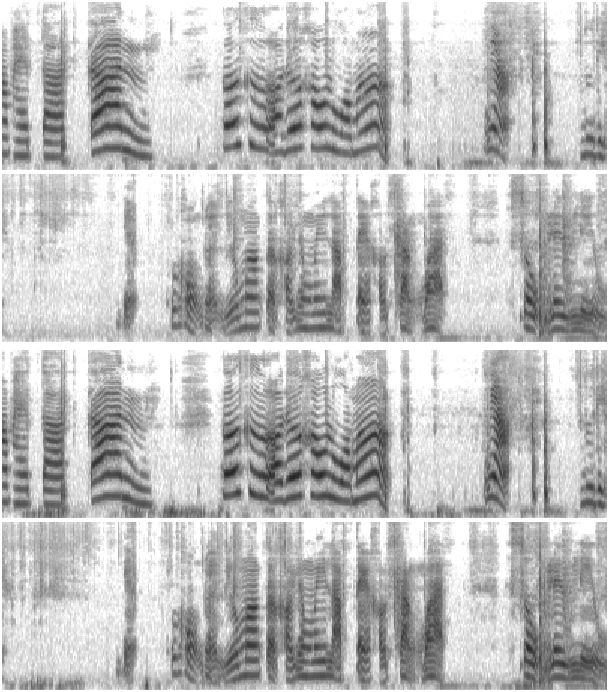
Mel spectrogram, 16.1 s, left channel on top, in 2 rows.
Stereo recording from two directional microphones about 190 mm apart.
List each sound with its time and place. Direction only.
0.0 s child singing: 5° right (ahead or behind)
2.9 s a sound: 20° right (ahead or behind)
6.5 s speech: 15° right (ahead or behind)
7.8 s speech: 20° right (ahead or behind)
10.2 s speech: 5° right (ahead or behind)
